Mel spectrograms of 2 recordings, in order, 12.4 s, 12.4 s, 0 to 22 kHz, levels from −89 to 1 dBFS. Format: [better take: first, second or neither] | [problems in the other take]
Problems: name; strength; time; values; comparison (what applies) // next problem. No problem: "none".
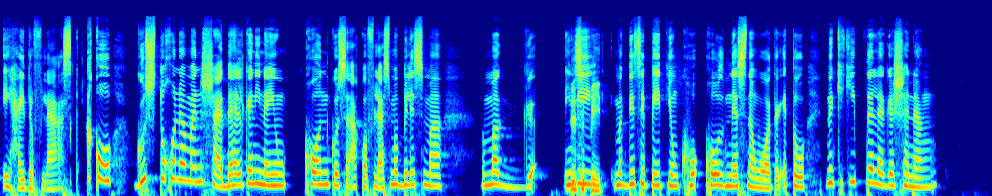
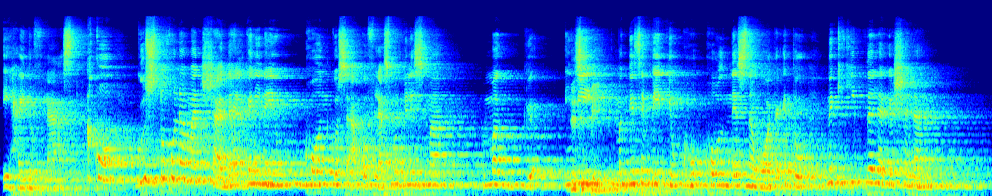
first | room echo; noticeable; dies away in 2.2 s // off-mic speech; somewhat distant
